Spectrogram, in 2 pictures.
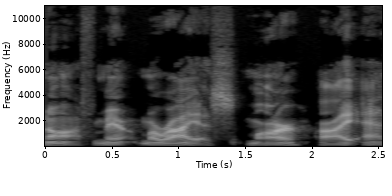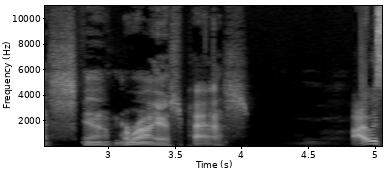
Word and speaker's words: Marias Pass: that just went off maras Mar I yeah Marias pass I was saying it wrong for years I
